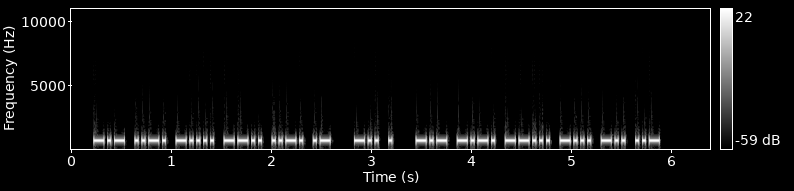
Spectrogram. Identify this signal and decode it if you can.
Morse code, heard as a keyed tone, about 36 wpm, 700 Hz. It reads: KF6ZFA DE KC7BDU
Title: USA Callsign DE Callsign - 6 Characters - 35wpm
